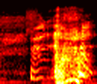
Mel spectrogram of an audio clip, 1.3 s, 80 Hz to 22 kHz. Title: Girl Coughing 335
